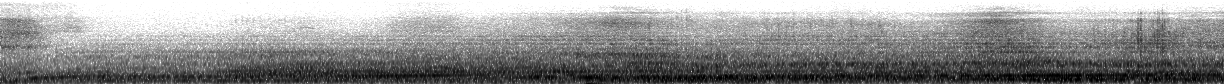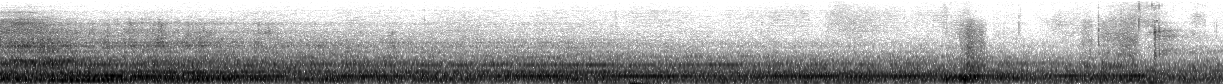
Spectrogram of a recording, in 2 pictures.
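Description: Ford Falcon and Audi cars drag racing side by side, a loud sustained engine roar with rising revving tones that builds and holds steady across the run, no talking.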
